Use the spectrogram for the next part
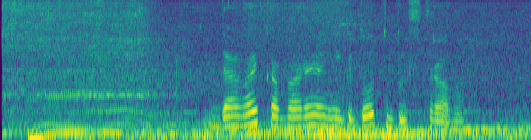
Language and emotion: Russian, neutral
